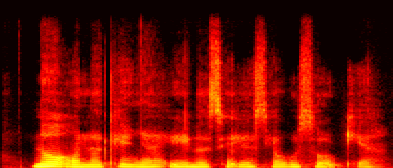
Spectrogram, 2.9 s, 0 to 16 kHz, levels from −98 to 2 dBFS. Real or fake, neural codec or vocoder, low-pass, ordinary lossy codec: fake; codec, 44.1 kHz, 2.6 kbps, DAC; 14.4 kHz; none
